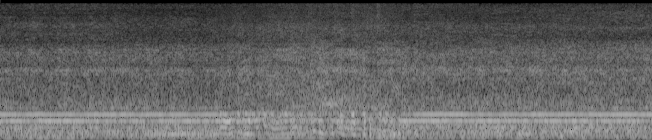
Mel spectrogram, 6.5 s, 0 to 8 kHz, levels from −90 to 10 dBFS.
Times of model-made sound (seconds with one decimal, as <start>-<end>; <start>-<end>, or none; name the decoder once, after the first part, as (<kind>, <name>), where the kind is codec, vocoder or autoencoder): 2.2-4.0 (codec, SNAC)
